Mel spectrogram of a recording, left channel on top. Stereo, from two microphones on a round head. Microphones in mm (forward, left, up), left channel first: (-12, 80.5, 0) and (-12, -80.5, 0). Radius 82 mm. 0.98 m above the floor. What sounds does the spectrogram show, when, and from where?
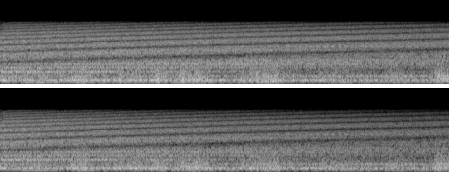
0.0 s a drone: centre (ahead or behind); by 4.5 s 20° left (ahead or behind)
